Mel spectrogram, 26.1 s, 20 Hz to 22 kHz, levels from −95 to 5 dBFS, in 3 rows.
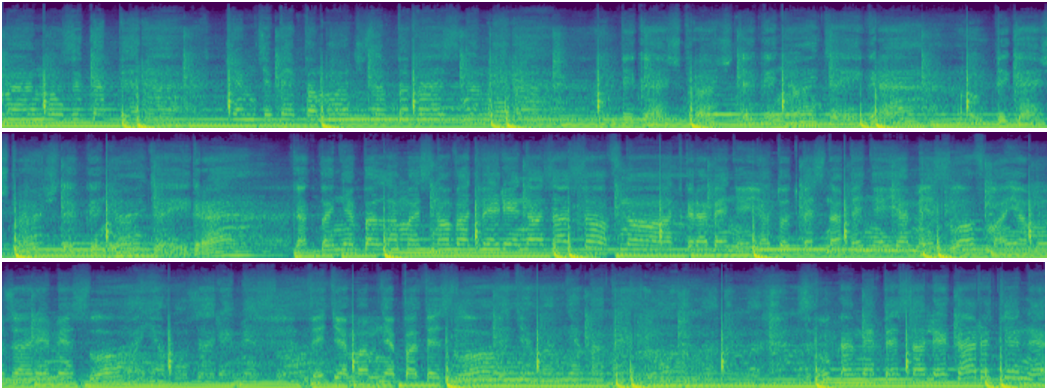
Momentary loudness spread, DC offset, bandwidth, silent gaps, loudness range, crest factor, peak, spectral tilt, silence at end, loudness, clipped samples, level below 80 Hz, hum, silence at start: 4 LU; under 0.1%; 15.5 kHz; none; 2 LU; 12 dB; 0 dBFS; -6 dB/octave; 0 s; -13 LUFS; under 0.1%; -18 dBFS; none; 0 s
